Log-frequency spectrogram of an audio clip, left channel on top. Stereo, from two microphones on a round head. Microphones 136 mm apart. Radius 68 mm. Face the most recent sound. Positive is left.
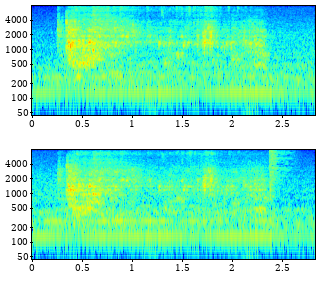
turn(degrees=75)  # may be behind; listen again after turning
